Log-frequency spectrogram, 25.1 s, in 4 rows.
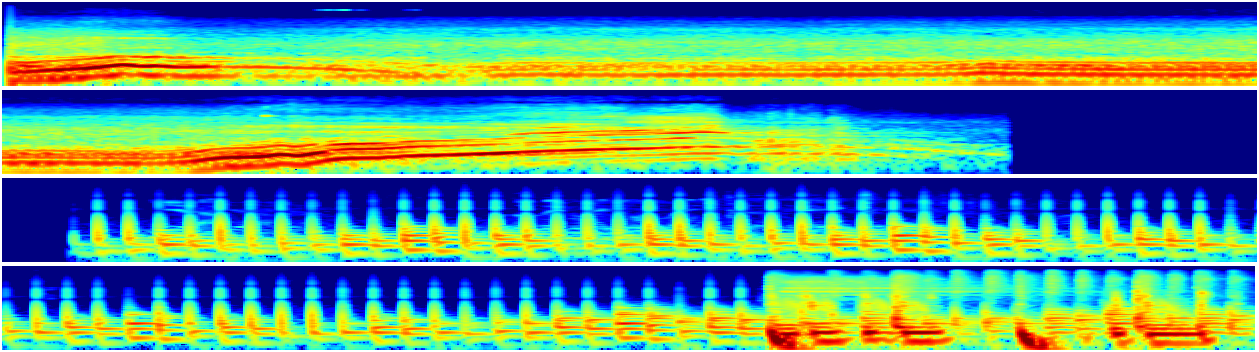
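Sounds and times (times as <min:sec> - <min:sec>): car engine revving and accelerating: 0:00.0 - 0:11.3.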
